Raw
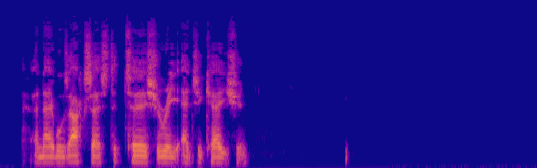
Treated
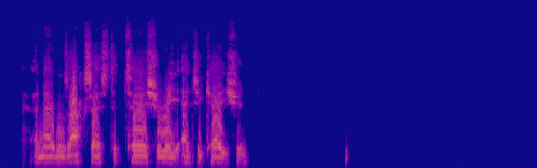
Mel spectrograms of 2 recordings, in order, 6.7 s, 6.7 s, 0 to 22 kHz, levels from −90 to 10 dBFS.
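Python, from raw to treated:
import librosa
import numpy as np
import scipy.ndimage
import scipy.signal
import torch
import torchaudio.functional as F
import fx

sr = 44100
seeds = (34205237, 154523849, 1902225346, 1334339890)

y = fx.transformer_sat(x, sr, knee_hz=2000.0)
y = y * 10.0 ** (-6.5 / 20.0)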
